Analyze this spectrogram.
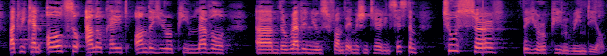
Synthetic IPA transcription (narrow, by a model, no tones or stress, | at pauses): b̥ʌt̚wikʰɨ̃nɔlˠsoʊʔælokʰeɪɾʔn̩ðɨjʊɹəpʰiə̃nlɛvəl̩ˠ | ðɨɹɛvɨ̃njuz̥fɹʌ̃mðiɨmɪʃn̩tʰeɪɾɪ̃ŋsɪstə̃m | tʰəsɜ˞v | ðɨjʊɹəpʰiɨ̃nɡɹĩndḭlˠ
